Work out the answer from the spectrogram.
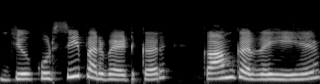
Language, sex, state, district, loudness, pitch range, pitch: Hindi, female, Uttar Pradesh, Budaun, -16 LUFS, 235-285 Hz, 250 Hz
